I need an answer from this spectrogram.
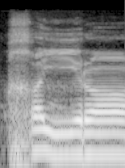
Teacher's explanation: Sekarang di sini kita wasal maka kita langsung menguraikan pada kalimat khair fathah bertemu ya sukun kita lunakkan huruf lin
